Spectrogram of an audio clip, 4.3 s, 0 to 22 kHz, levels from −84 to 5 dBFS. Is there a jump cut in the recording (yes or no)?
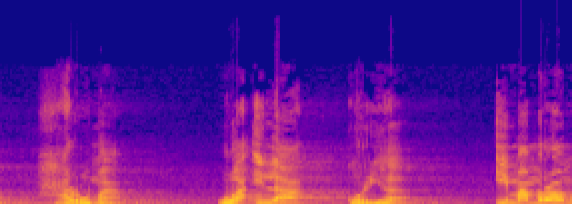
no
